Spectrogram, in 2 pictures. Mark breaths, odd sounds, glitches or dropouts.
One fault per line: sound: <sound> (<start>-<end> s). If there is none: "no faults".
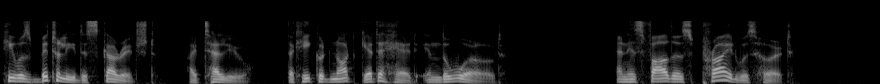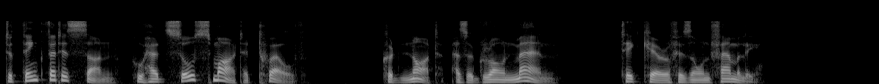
no faults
